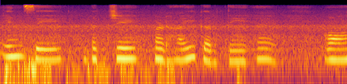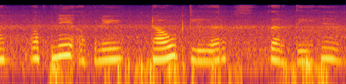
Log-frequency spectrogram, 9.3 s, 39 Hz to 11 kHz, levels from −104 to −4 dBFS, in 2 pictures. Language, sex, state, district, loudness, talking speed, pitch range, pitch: Hindi, female, Punjab, Fazilka, -17 LUFS, 85 wpm, 185-215 Hz, 205 Hz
